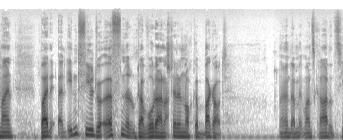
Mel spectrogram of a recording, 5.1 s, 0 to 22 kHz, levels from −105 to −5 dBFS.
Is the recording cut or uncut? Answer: cut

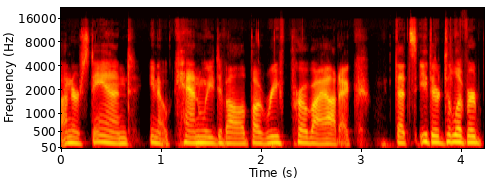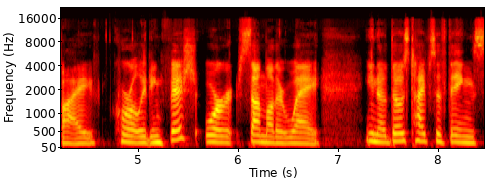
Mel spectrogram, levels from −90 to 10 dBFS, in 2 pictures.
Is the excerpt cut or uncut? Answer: uncut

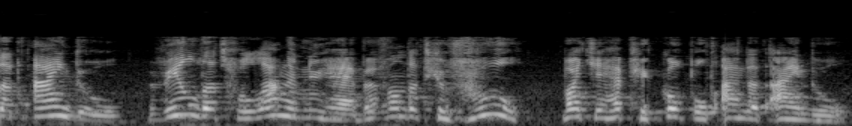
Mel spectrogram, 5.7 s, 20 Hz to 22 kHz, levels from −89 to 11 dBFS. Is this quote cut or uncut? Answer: cut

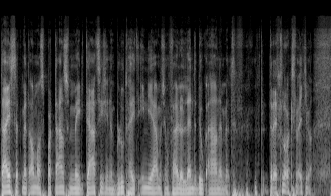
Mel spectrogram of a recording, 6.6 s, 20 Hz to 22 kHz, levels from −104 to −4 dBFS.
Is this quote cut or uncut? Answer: uncut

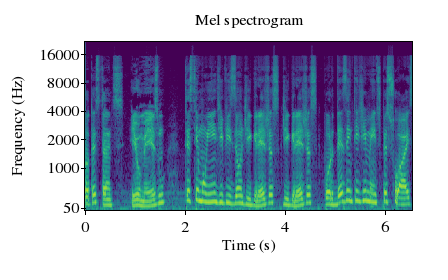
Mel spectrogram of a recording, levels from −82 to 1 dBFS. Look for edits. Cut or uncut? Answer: cut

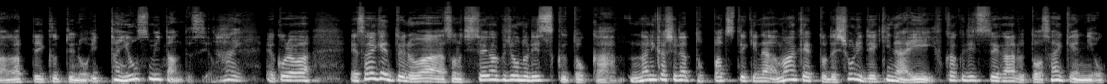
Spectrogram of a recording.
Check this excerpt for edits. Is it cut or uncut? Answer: uncut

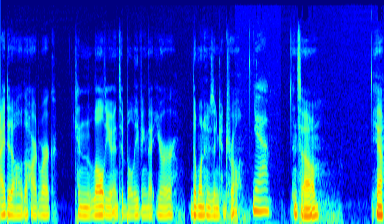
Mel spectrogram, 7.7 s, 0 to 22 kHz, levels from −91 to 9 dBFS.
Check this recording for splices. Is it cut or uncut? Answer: cut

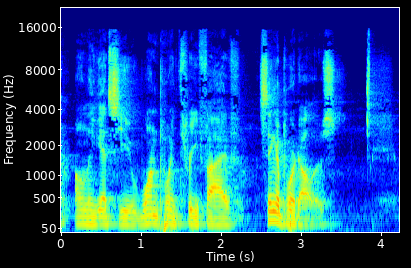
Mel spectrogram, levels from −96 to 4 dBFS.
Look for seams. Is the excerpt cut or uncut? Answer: uncut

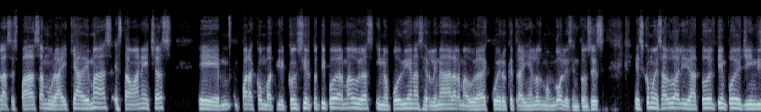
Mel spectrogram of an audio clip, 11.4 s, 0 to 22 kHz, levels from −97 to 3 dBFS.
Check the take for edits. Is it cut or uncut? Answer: uncut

